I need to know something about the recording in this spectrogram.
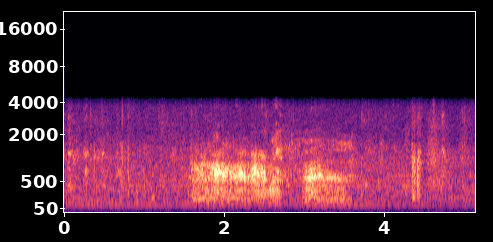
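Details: Boarding dogs playing in a backyard, a Border Collie puppy among them; a dense two-second burst of excited barking and whining mid-clip, then scattered single yelps, while a woman greets the puppy.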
